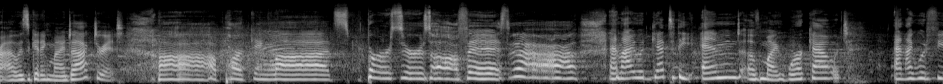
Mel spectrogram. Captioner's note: laughter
